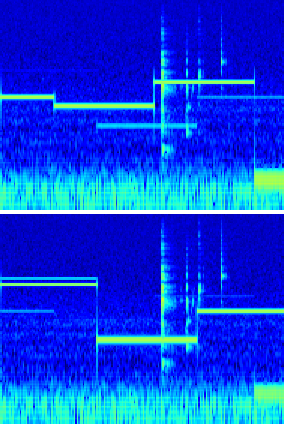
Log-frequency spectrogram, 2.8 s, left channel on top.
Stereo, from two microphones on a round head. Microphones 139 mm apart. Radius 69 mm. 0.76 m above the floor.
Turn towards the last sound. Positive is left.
turn(degrees=-20)  # may be behind; listen again after turning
